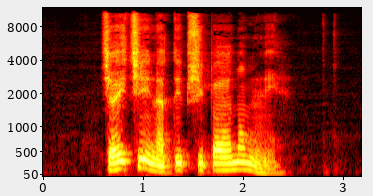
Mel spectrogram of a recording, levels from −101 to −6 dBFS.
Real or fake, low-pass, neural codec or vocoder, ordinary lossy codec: fake; 10.8 kHz; codec, 44.1 kHz, 3.4 kbps, Pupu-Codec; MP3, 64 kbps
